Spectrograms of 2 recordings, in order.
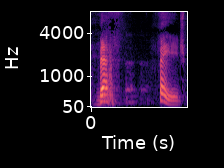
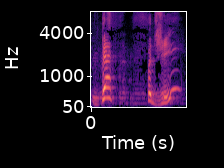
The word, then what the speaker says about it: Bethphage: He pronounced the name of the town that's up there on the Mount of Olives, Bethphage. It's spelled B-E-T-H, Beth, P-H-A-G-E. Now that sounds like phage to me, Bethphage, but he pronounced it Bethphage.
